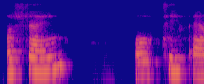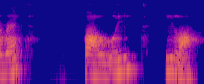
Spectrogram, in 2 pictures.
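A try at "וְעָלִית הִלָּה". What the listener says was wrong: Make it a short I. Valit Hila.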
